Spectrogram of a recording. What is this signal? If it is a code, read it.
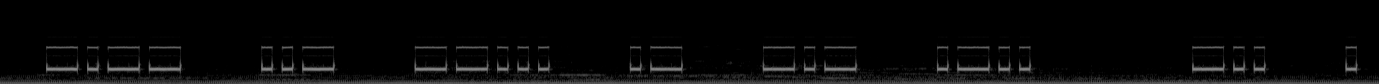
Morse code, heard as a keyed tone, about 12 wpm, spaced as for 7 wpm, 720 Hz. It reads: YU7AKL DE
